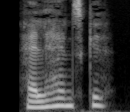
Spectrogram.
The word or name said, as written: halvhandske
